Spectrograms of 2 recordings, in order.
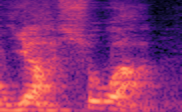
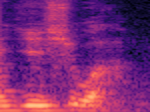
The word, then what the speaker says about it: Yeshua: Dan Yod, Sin, Waw, Ayin tidak pernah bisa dibaca Yahshua. Membacanya adalah Yeshua. Nah, kita sudah mengenal nama Bapa Yahweh, mengenal Yeshua HaMashiach.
